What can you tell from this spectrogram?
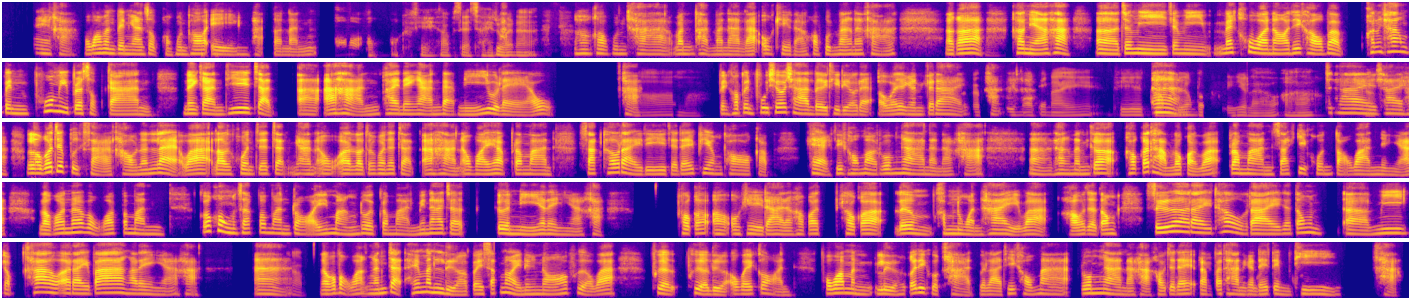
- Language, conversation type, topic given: Thai, podcast, เวลาเหลืออาหารจากงานเลี้ยงหรืองานพิธีต่าง ๆ คุณจัดการอย่างไรให้ปลอดภัยและไม่สิ้นเปลือง?
- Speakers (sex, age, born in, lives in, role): female, 45-49, Thailand, Thailand, guest; male, 50-54, Thailand, Thailand, host
- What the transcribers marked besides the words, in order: tapping; in English: "organize"; other background noise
